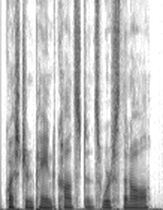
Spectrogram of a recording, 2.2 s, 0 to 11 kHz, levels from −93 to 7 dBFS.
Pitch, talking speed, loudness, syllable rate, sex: 155 Hz, 190 wpm, -19 LUFS, 5.9 syllables/s, female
